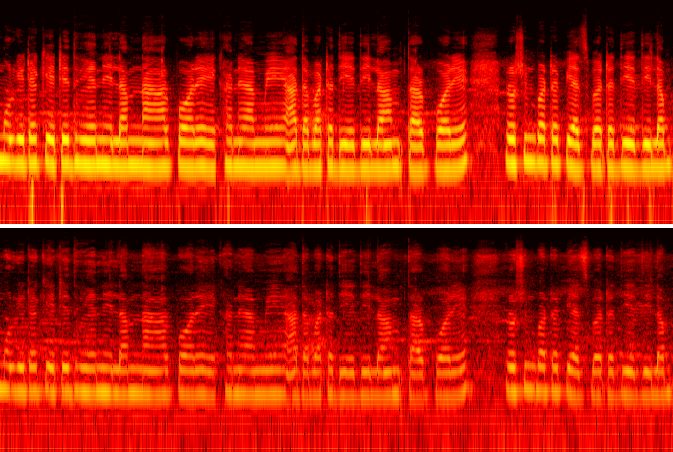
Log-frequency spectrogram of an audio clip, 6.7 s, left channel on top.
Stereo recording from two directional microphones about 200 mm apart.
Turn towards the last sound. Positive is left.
turn(degrees=35)  # may be behind; listen again after turning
